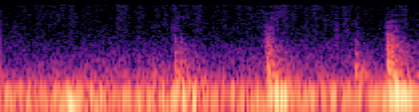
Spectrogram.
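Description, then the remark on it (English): The doors of a large mirror-doored wardrobe in a room with several beds are tugged several times, giving a few short, dull knocks and rattles over a steady low hum. The sounds are fairly quiet, with no one speaking. “She goes to the wardrobe and pulls on the doors.”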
